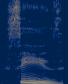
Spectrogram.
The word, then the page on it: seize: síːz; スィーズ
